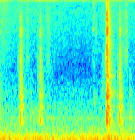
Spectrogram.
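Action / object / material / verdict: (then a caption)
tap / car interior armrest / unknown / loose. Four light taps on the interior armrest of a moving Cadillac Celestiq make short, bright rattling clicks over a steady low rumble. The armrest rattles loose, a small annoyance that stands out because the cabin is otherwise so quiet.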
